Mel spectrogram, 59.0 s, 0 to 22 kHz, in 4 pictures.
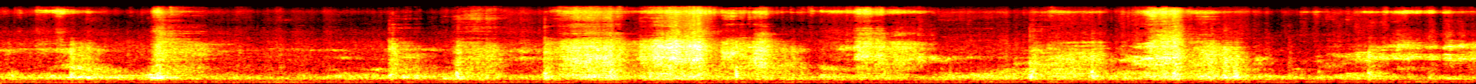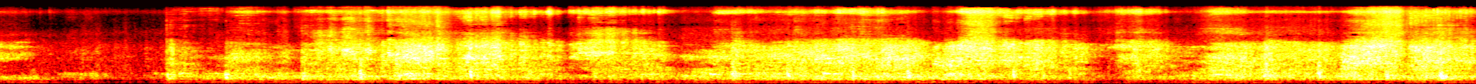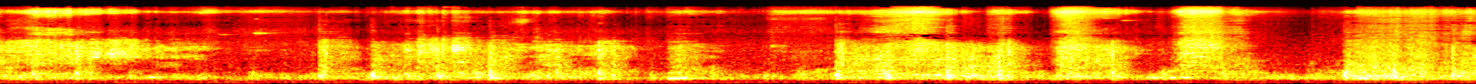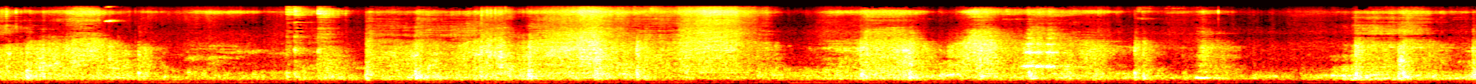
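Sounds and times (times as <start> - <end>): train cars knocking: 0.0 - 59.0
train wheels grinding on rails: 0.0 - 59.0.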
